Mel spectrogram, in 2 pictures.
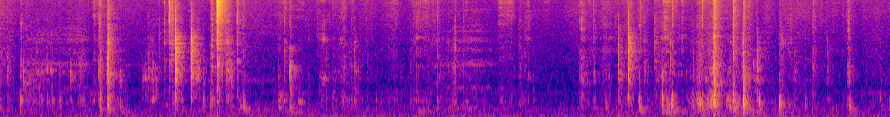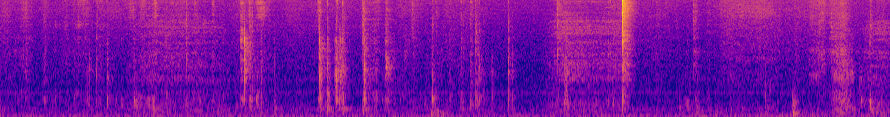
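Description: Pedalboard parts being handled and fitted by hand: irregular clicks, taps and light clattering of hard pieces, cables and pedals, with busier bursts about two seconds in and again around seven seconds.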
